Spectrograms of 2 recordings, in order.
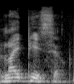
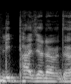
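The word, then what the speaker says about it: lipase: 이걸 또 유형량으로 쓸 수 있도록 해주고 그다음에 지방은 아밀레이스, 지방 이제 아밀레이스 이제 단백질이고 라이페이스, 리파제라고 돼가지고 우리 발음은 좀 발음이 좀 안 좋은 거죠.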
